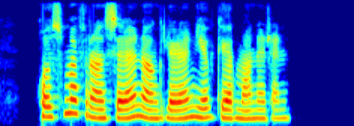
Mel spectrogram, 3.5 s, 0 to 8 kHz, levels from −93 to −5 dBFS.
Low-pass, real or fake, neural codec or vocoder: 7.2 kHz; real; none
